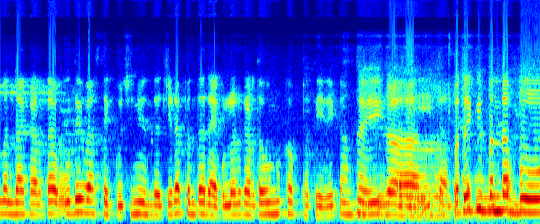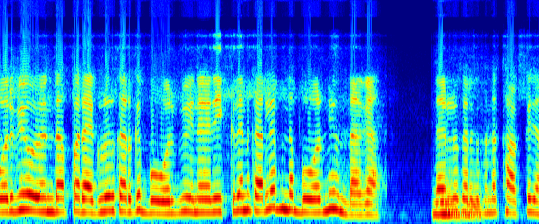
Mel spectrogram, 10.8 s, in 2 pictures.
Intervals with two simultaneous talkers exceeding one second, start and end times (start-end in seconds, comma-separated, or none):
3.5-5.3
